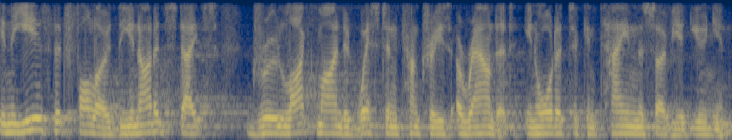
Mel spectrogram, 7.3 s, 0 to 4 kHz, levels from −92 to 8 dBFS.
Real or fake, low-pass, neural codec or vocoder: real; 3.6 kHz; none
